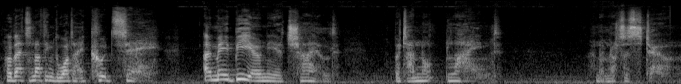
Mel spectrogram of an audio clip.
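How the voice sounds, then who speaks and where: A man's voice: fairly high pitch, brisk, sharp tone, a little hiss or hum. An actor playing a resentful young Roman prince confronting his father, in 1970s television drama style.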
